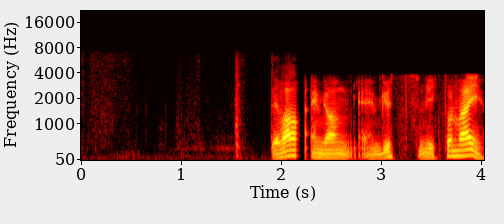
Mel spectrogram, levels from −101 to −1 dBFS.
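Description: A handover gap runs from 2.14 to 2.24 s: as the call switched networks, no speech frames got through for about 100 ms, so the speech fades out within a few tens of milliseconds and leaves a short hole where that stretch of speech is simply missing.

A fallback to narrowband follows at 2.24 s and lasts to the end. The light HD Voice character before the gap, consistent with AMR-WB near 12.65 kbit/s, gives way to a duller, rougher sound with nothing above 4 kHz, which fits AMR-NB at around 12.2 kbit/s.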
